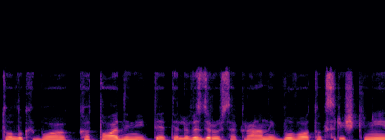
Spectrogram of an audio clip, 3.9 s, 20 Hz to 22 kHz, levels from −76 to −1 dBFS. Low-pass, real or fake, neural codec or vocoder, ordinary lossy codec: 10.8 kHz; real; none; Opus, 32 kbps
